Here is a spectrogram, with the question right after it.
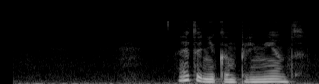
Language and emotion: Russian, sad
